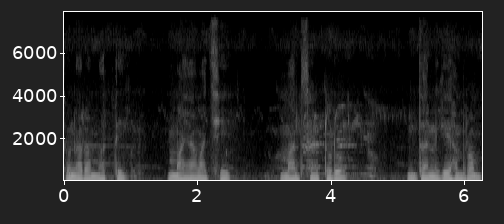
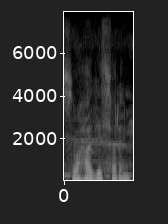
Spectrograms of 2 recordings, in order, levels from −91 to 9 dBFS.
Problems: background sounds at intervals, background conversations at intervals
